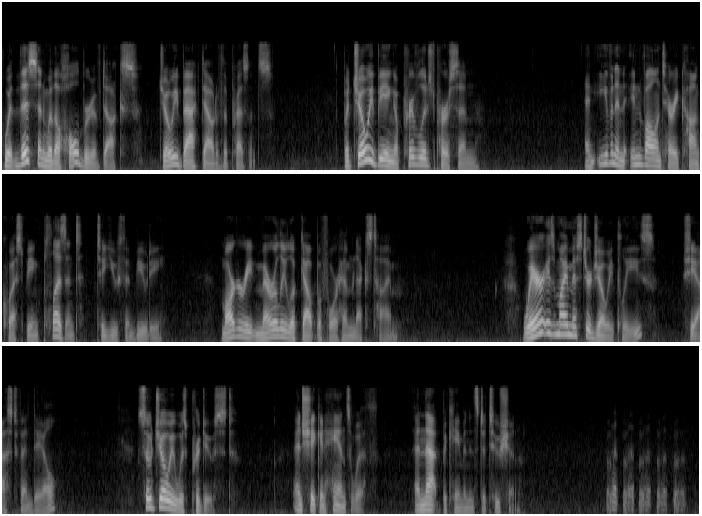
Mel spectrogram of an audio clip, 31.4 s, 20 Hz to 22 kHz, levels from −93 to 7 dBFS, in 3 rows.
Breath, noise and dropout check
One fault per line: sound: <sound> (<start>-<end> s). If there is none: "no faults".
sound: laugh (30.0-31.2 s)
